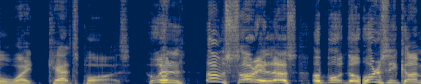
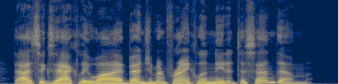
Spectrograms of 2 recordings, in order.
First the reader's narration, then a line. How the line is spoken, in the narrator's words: Clarie answered calmly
